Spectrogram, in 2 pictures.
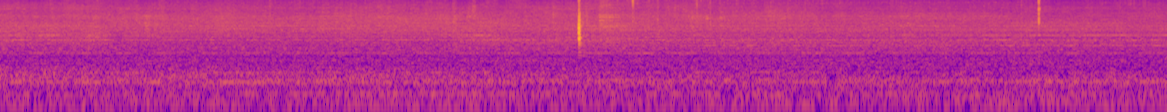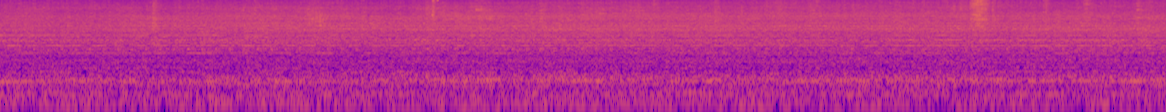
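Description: Freight train cars rolling past on the rails, a steady, unbroken rolling noise, with one sharp click about seven seconds in.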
